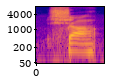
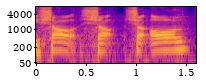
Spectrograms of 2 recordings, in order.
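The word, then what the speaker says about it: שְׁאוֹל: That word hell, as pronounced in the Hebrew, is Sha'awal. All right. Sha'awal. Some brothers say Sha'al, but if I'm pronouncing it correctly, it's Sha'awal.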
